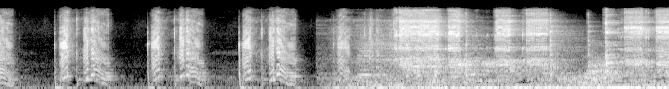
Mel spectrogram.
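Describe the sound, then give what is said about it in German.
Grooved leather cards from a patented Creaphone play set, with coarse and fine grooves of different lengths, being played: four short, scratchy ratcheting strokes, then a longer, denser rasping buzz as the grooves are scraped steadily, fairly loud with no voices. “Mit dem Namen Creaphone hat er ein Spielset entwickelt. Drin hat es Lederkärtchen mit Rillen.”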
